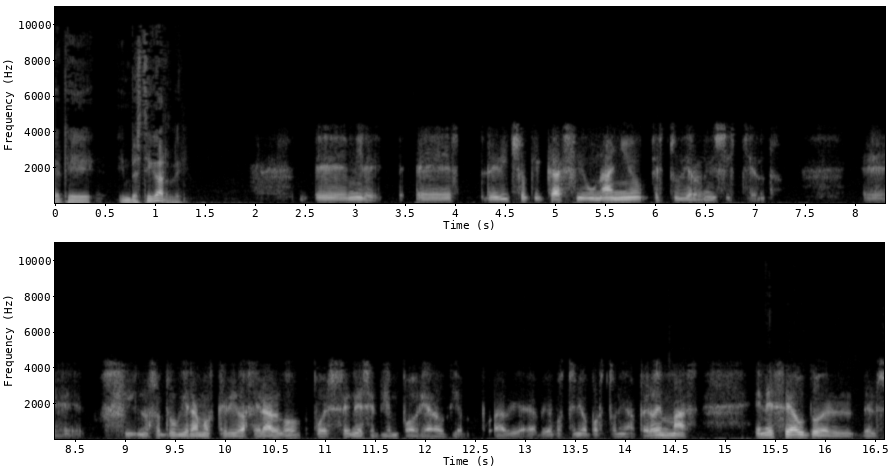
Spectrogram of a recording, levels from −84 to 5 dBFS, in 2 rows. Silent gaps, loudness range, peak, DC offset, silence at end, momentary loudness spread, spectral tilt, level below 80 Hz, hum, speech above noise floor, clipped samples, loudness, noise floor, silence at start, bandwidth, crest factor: none; 7 LU; -8 dBFS; under 0.1%; 0 s; 19 LU; -6.5 dB/octave; -60 dBFS; none; 36 dB; under 0.1%; -29 LUFS; -65 dBFS; 0 s; 10 kHz; 22 dB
